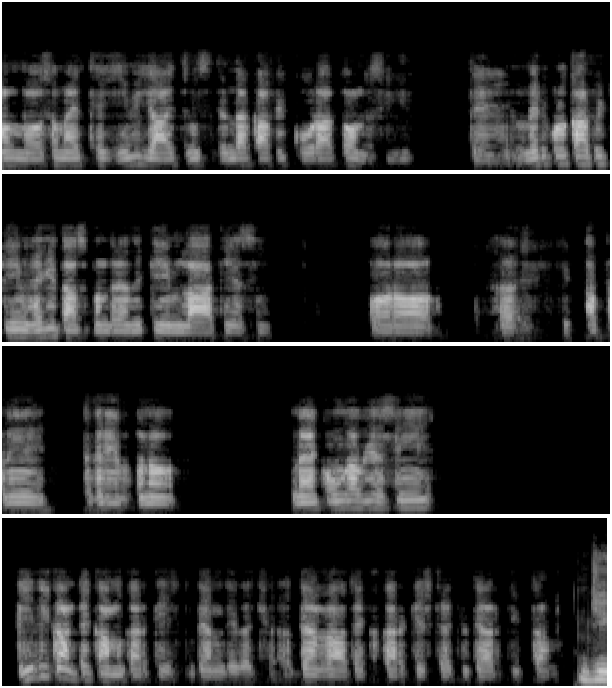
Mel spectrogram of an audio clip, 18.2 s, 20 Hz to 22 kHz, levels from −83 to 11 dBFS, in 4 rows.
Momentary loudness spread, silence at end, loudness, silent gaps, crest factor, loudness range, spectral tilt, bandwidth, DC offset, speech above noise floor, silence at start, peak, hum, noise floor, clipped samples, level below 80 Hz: 16 LU; 0 s; -21 LUFS; 3.08-3.49 s, 6.70-6.74 s, 7.15-7.29 s, 8.01-8.08 s, 9.61-9.69 s, 10.57-11.26 s, 12.49-13.75 s; 20 dB; 4 LU; -4.5 dB/octave; 11 kHz; under 0.1%; over 69 dB; 0 s; -2 dBFS; none; under -90 dBFS; under 0.1%; -74 dBFS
